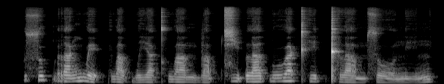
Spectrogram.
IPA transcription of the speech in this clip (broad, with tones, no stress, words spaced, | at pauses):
su˥˩k̚ra˦˥ŋwe˨˩ʔkwa˨˩p̚ wi˧a̯ kʰwa˧mba˨˩p̚t͡ɕi˥˩ʔla˦˥t̚ wu˥˩a̯kʰi˦˥t̚ kʰla˨˩m soː˨˩ni˩˦n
